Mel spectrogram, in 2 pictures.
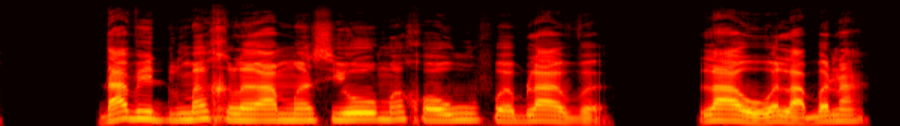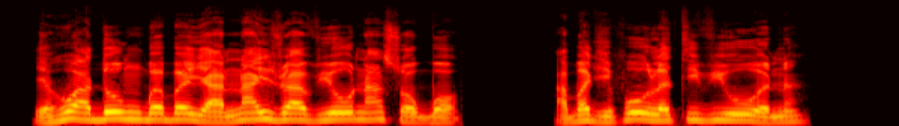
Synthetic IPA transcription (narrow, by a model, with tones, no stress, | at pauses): d̪a˦vi˦d̪mɛ̃˦xlɛ̃˨a˨mɛ̃˨si˨wo˦mɛ̃˦xɔ˦wu˦ɸɛ˨bla˦ɛ˨vɛ̰˨ | la˦wo˨ɛ˦la̰˨bɛ˦nã˦ | je˨ɦo˦wa˨d̪o˦ŋũ˦ɡ͡bɛ˦bɛ˦ja˨nã˦i˦s̬ɾa˦e˨lvi˦wo˦nã˦sɔ˨ɡ͡bɔ˨ | a̰˨bɛ˦d͡ʑi˨ɸo˦ɣlɛ˦t̪i˦vi˦wo˦ɛ˨nɛ̃˦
